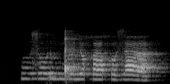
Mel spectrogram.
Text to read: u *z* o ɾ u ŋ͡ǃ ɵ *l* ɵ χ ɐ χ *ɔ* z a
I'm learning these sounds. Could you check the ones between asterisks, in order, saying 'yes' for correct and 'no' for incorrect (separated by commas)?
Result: yes, yes, no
